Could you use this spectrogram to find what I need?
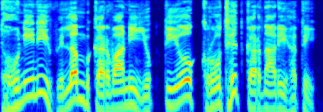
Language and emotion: Gujarati, disgusted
